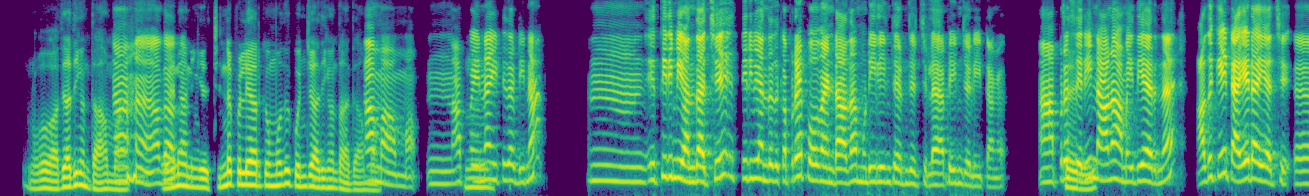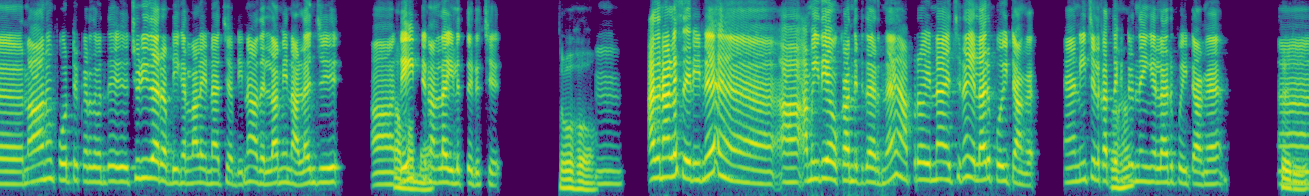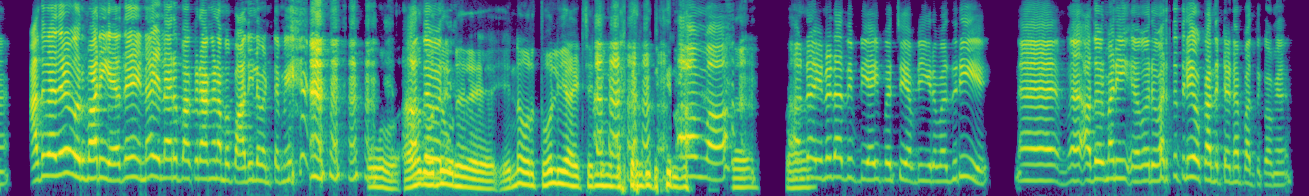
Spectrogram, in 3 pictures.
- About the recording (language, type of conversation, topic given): Tamil, podcast, அவசரநிலையில் ஒருவர் உங்களை காப்பாற்றிய அனுபவம் உண்டா?
- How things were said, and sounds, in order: other noise; drawn out: "ம்"; horn; "நனஞ்சு" said as "நலஞ்சு"; laughing while speaking: "அதுனால, ஒரு மாரி அதே என்ன எல்லாரும் பாக்குறாங்க நம்ம பாதியில வந்துட்டோமே அந்த ஒரு"; tapping; laughing while speaking: "அதாவது வந்து ஒரு என்ன ஒரு தோல்வி ஆயிடுச்சேன்னு நீங்க கருதிட்டு இருக்றீங்க ஆ, ஆ"; laughing while speaking: "ஆமா! ஆனா, என்னடா இது இப்டி … வருத்தத்திலயே உட்காந்துட்டேன்னா பாத்துக்கோங்க"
